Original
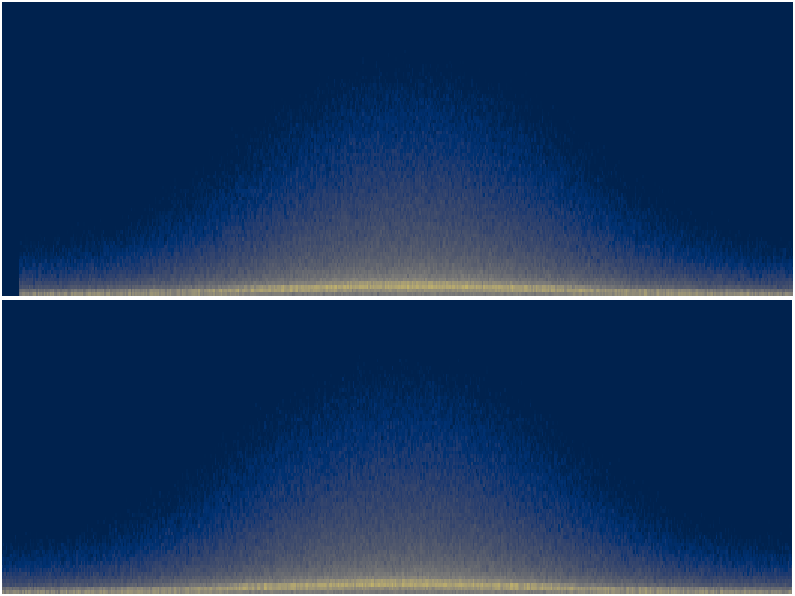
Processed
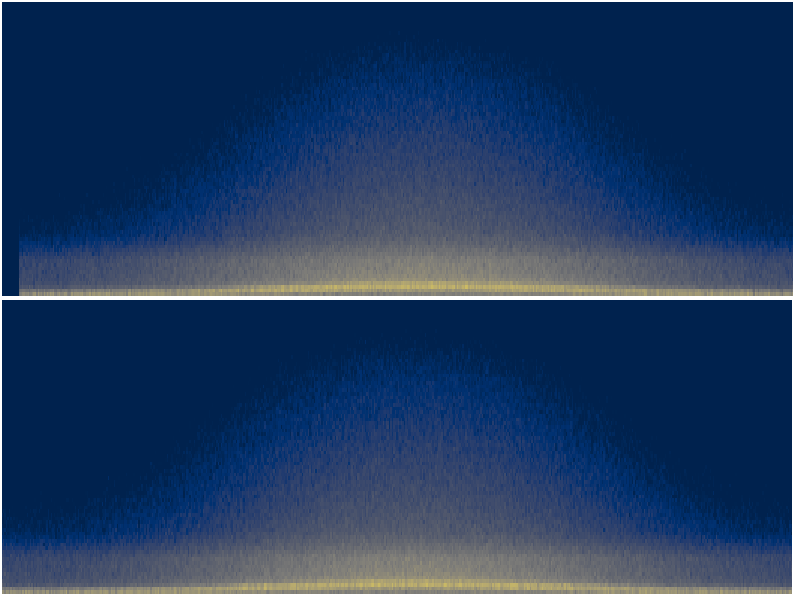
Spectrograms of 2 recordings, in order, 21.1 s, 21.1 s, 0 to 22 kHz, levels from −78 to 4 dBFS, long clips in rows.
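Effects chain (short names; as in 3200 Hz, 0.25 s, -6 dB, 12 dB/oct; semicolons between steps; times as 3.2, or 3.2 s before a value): EQ curve 1000 Hz 0 dB, 2800 Hz +10 dB, 4700 Hz +2 dB; on a send: echo 0.712 s -5 dB; on the sum: gain +2 dB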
